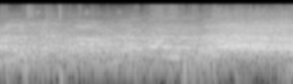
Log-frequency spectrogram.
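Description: Arena crowd noise, many voices shouting and talking at once, growing louder about three seconds in.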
